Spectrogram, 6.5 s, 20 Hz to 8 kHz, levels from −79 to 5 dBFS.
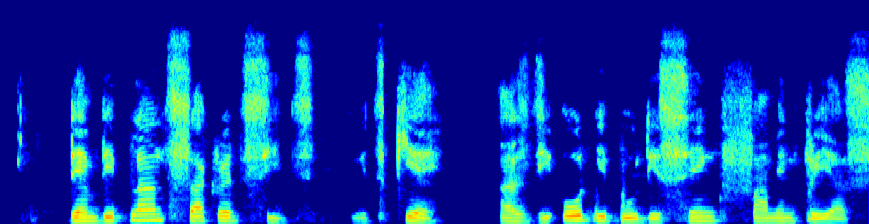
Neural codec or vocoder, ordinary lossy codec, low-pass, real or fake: none; none; 7.2 kHz; real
